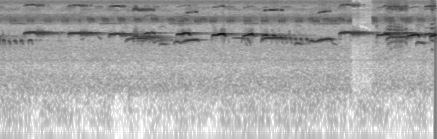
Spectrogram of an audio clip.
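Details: Plaintive cuckoo giving a string of whistled notes, each slurring upward and repeated a little over twice a second. A high, continuous insect buzz accompanies it, with a brief dropout near the end.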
